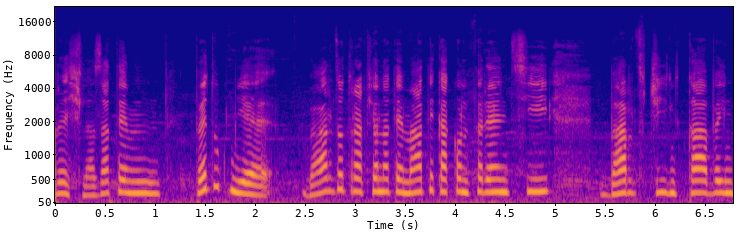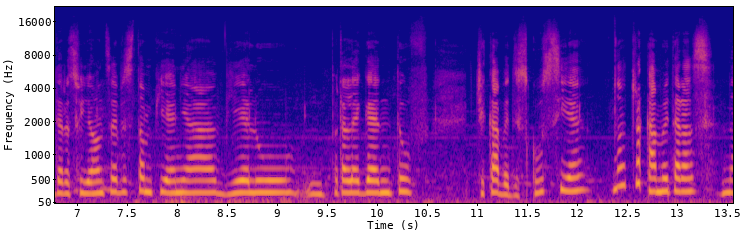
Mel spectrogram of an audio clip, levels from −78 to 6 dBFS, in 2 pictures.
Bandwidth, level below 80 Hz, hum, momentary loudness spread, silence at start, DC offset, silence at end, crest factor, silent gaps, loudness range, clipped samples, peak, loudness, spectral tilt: 13.5 kHz; -40 dBFS; none; 9 LU; 0 s; under 0.1%; 0 s; 16 dB; none; 2 LU; under 0.1%; -2 dBFS; -18 LUFS; -5 dB/octave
